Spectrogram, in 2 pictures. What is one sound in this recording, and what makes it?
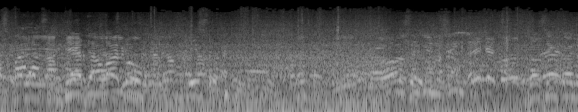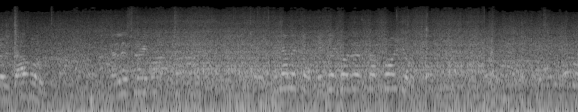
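Workers shift broken wooden debris.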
